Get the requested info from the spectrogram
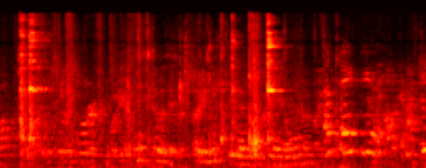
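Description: Metal teaspoon clinking against ceramic mugs while cake batter is mixed in a mug: several sharp, ringing clinks, the loudest about half a second and about four seconds in.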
